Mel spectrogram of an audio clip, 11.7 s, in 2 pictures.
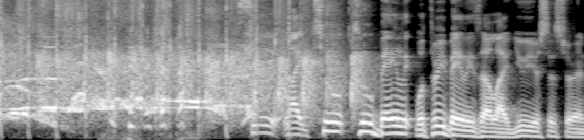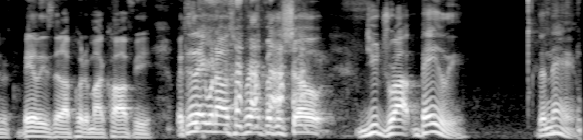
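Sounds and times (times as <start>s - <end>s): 
high voices or whoops: 0.0s - 2.4s
audience clapping: 0.0s - 3.8s
speech: 2.9s - 10.6s, 11.2s - 11.6s.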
